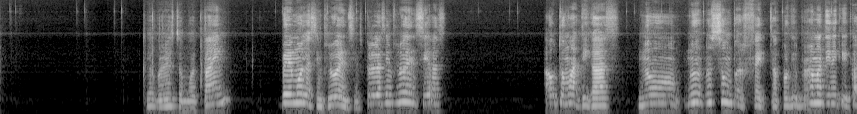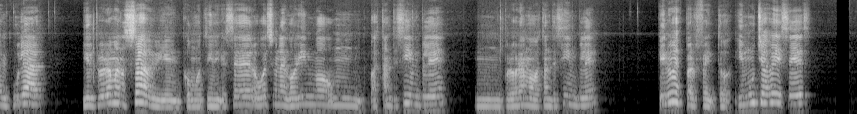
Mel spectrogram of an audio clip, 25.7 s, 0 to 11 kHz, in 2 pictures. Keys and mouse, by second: 0.2 click, 1.2 click, 1.7 click, 2.3 ctrl+Tab, 4.2 ctrl+click, 4.8 ctrl+click, 5.4 ctrl+click, 5.8 ctrl+click, 6.3 ctrl+click, 7.1 ctrl+click, 7.7 ctrl+click, 8.3 ctrl+click, 8.8 ctrl+click, 9.4 ctrl+click, 10.0 ctrl+click, 10.6 ctrl+click, 11.7 ctrl+click, 12.4 ctrl+click, 13.0 ctrl+click, 13.6 ctrl+click, 22.3 ctrl+click.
